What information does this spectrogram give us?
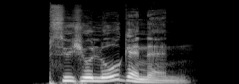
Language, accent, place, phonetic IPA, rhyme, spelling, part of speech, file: German, Germany, Berlin, [psyçoˈloːɡɪnən], -oːɡɪnən, Psychologinnen, noun, De-Psychologinnen.ogg
- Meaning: plural of Psychologin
